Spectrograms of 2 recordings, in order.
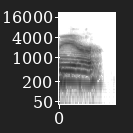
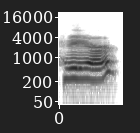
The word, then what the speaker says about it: heir: think so yeah um the h is silent so in this case the h is not pronounced um so basically the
